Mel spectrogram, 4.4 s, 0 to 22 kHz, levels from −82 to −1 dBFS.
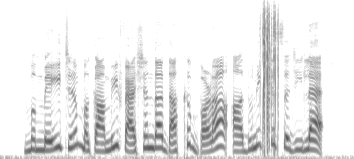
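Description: A worn cable or connector was likely moved, making its contact resistance jump erratically. From 3.23 to 3.49 s, right after "फैशन दा दक्ख बड़ा", this cable scratch noise lays dense, uneven scratchy rustling over the speech, roughly as loud as the speech itself.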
